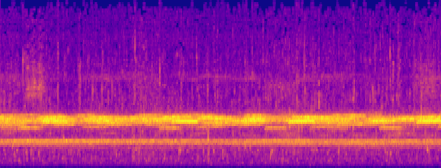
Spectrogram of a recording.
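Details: Night-forest style insect chorus of crickets and cicadas beside a small river: an unbroken high trill on two pitches, slightly wavering in strength, over a steady trickling stream.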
